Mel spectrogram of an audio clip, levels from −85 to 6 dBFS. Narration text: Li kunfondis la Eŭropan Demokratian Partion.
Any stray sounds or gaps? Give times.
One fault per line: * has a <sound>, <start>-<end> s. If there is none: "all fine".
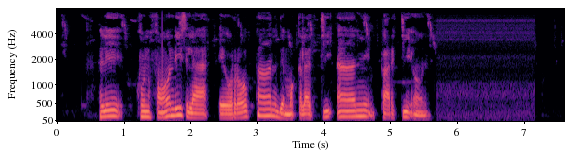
all fine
